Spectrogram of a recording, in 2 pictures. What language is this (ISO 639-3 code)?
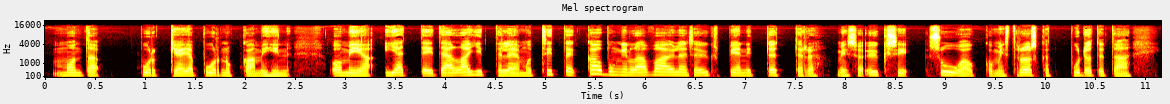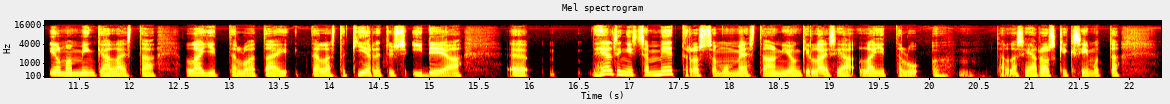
fin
